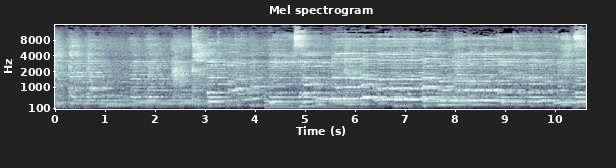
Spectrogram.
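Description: Live music from a choir and string ensemble: sustained string notes under singing voices, growing a little louder in the second half.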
